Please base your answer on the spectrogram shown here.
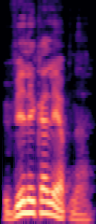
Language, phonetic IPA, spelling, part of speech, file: Russian, [vʲɪlʲɪkɐˈlʲepnə], великолепно, adverb / adjective, Ru-великолепно.ogg
- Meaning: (adverb) magnificently, marvelously, splendidly; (adjective) short neuter singular of великоле́пный (velikolépnyj)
